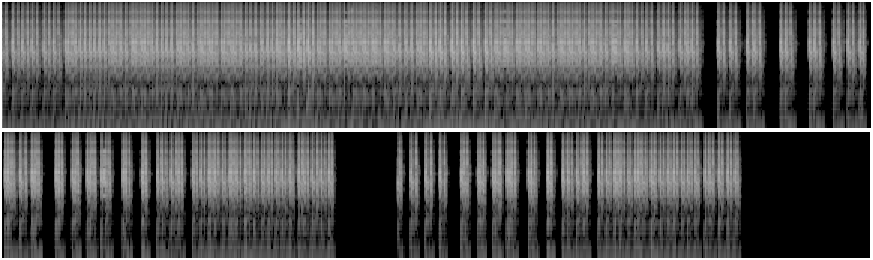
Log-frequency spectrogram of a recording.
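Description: Harsh, hissy, high-pitched digitally distorted audio with no bass, from about six seconds in chopped into rapid stutter cuts, then cutting off suddenly near the end.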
